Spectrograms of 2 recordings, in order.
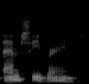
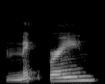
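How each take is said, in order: First: The first part is spelled out as letters. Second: The first part is said as one word. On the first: The speaker calls it wrong. "not M C Brain" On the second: The speaker calls it right. "It's actually Mick Brain"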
